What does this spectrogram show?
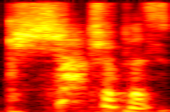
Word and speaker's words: Kshatrapas: These governors were called kshatrapas, pronounced kshatrapas.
